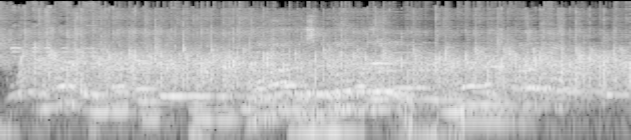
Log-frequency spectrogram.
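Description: A church congregation applauds during a Spanish-language sermon, sustained clapping under a preacher's voice with sustained music playing beneath.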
